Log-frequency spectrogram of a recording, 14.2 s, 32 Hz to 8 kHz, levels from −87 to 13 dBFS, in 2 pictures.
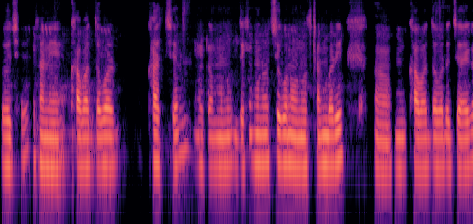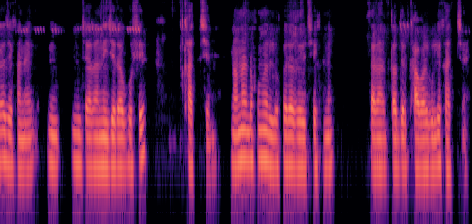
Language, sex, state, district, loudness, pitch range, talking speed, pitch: Bengali, male, West Bengal, Dakshin Dinajpur, -21 LUFS, 130-145 Hz, 155 wpm, 135 Hz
